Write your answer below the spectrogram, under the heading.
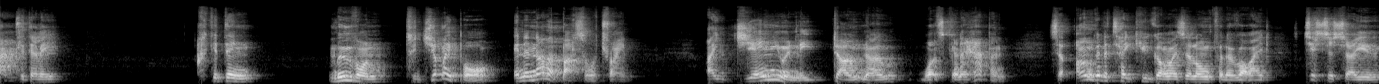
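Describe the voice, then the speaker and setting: A man talks at a moderate pace with long, frequent pauses, his voice carrying an audible room echo over a quiet background. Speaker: travel vlogger. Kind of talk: casual vlog chat. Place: home room. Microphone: phone near.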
